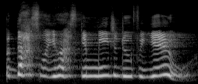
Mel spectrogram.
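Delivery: high, loud, distraught plea; desperate pleading. Acted. Wife refusing to lose husband, desperate tearful pleading. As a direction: beg him, close to tears.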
